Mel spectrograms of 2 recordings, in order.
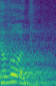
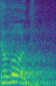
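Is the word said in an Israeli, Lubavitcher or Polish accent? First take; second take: Israeli; Israeli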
